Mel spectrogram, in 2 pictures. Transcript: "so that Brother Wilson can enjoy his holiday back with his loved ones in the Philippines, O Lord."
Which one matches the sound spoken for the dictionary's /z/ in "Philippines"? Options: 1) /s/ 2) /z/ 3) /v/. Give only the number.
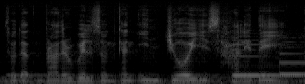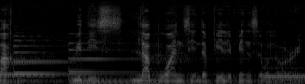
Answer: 1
